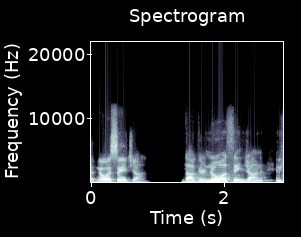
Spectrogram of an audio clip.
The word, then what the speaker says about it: Noah St. John: Noah St. John. That's how you say it. Noah St. John.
